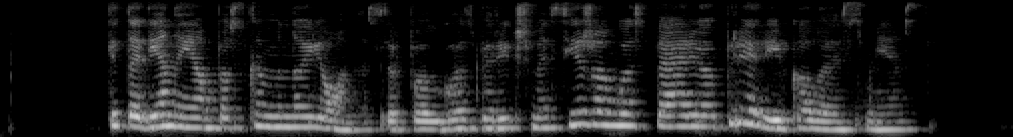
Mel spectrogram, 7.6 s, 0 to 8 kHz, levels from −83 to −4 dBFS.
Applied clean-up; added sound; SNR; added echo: neural mask model DeepFilterNet 3.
